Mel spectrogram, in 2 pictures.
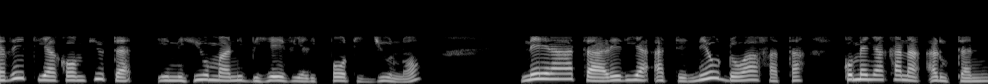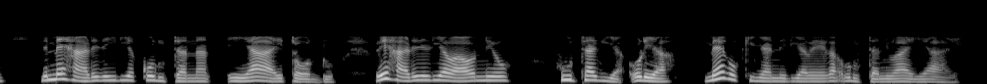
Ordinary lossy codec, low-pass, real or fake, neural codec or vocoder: none; 3.6 kHz; real; none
